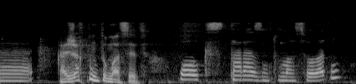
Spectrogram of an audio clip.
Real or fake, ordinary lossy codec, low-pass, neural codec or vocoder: real; MP3, 48 kbps; 7.2 kHz; none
